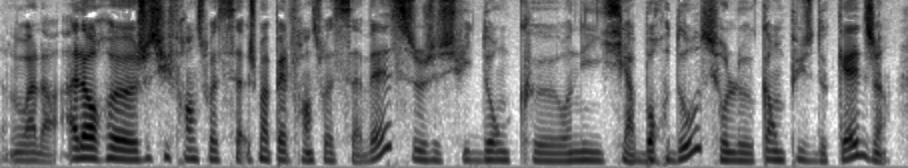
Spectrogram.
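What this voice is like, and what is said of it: Southwestern French accent. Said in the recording (French): “comme mon petit accent l'indique, je suis une fille du sud-ouest et particulièrement de la région de Toulouse”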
